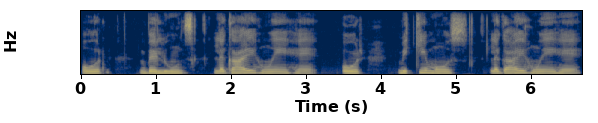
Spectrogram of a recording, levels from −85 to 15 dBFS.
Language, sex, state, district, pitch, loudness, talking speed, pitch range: Hindi, female, Uttar Pradesh, Jyotiba Phule Nagar, 205 Hz, -17 LUFS, 100 wpm, 195-215 Hz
